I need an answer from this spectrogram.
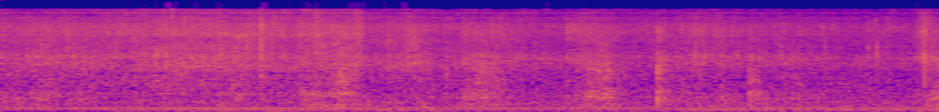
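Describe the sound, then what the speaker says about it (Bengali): Ginger fries in a pan for an Assamese-style potato and okra dish, a soft, even sizzle with a few faint stirring taps, quiet and close, no one speaking. "দেখুন এখানে আমার আদাটাও একটু ভেজে নিচ্ছি"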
